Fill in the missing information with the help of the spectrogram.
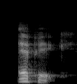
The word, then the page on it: epic: Australian English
